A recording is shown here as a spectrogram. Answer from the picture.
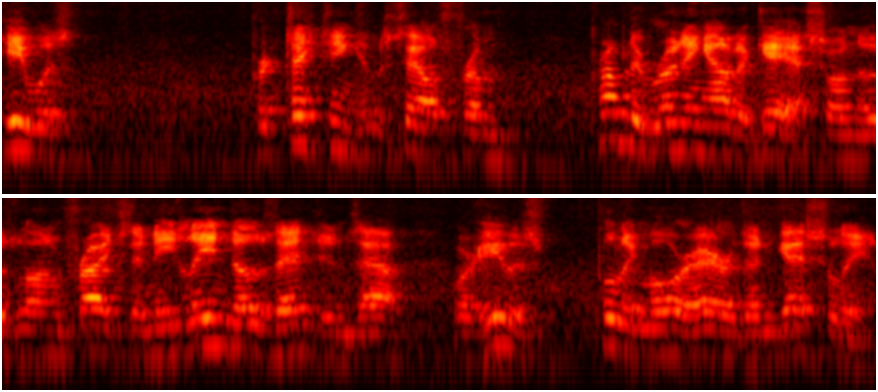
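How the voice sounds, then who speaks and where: A man speaks with a fairly high pitch and ordinary pitch variation. The pace is moderate, with noticeable background noise. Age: 80s+. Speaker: war veteran. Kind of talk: interview answer.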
